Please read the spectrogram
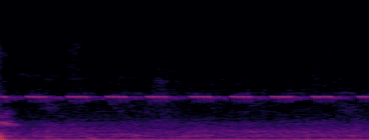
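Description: Faint, steady, high-pitched pulsing tone over a low room rumble.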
